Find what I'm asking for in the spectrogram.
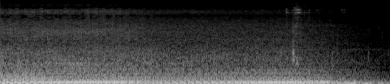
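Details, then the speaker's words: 1984 GMC S15 pickup with V8 leaking fuel everywhere: deep lumpy idle with uneven stumbling beat in the exhaust; one cylinder missing at idle. "It doesn't run terrible, but it's definitely got an issue. So you can hear the miss. She's not happy."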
